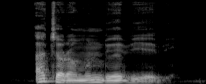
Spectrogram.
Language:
Igbo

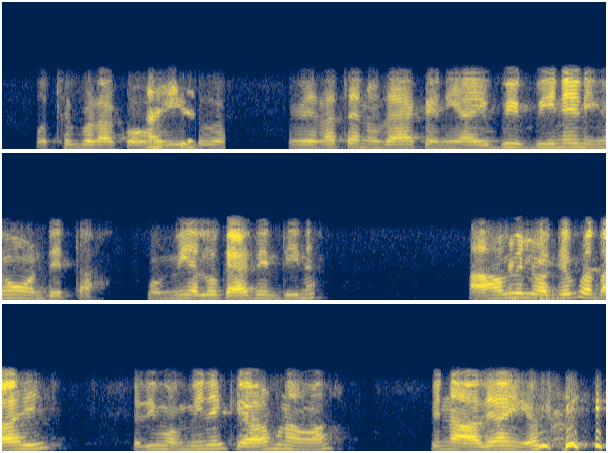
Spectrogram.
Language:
Punjabi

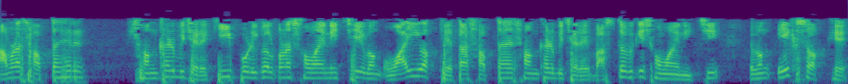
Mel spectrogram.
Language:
Bangla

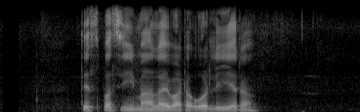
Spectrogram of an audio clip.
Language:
Nepali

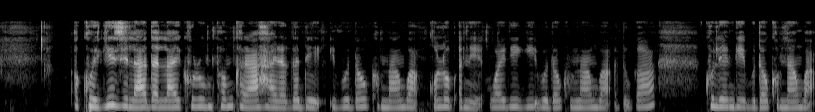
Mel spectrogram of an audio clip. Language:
Manipuri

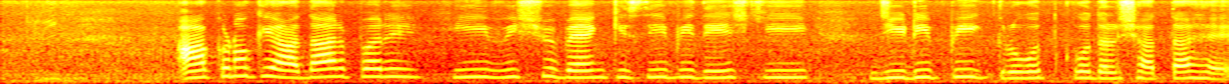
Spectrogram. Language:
Hindi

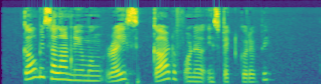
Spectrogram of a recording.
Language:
Divehi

